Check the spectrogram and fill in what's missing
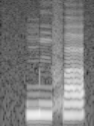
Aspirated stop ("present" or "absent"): absent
